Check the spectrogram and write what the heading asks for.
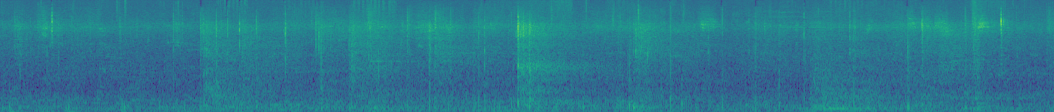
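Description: Hard-soled shoes of a column of cadets stepping down stone stairs: a loose run of small clicking footfalls.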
